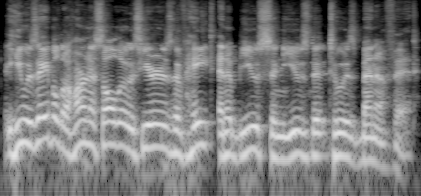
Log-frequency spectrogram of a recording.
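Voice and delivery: ordinary talk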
